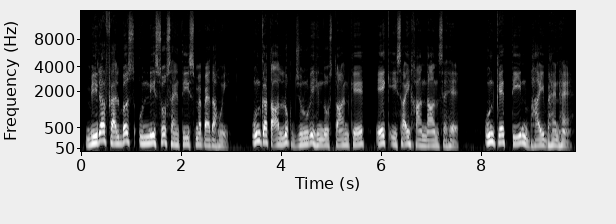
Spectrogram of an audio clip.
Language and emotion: Urdu, neutral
